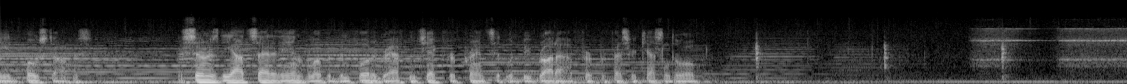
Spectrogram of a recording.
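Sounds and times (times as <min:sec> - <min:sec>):
speech: 0:00.1 - 0:01.2, 0:01.8 - 0:07.1
front doorbell ringing: 0:09.7 - 0:11.2.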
